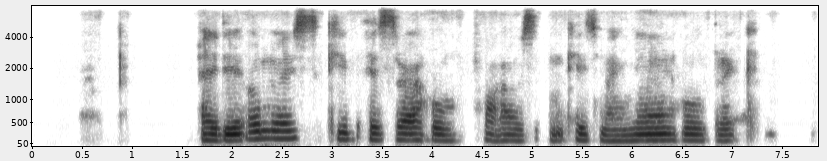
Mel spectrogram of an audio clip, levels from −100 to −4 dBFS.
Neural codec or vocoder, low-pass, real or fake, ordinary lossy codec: codec, 16 kHz, 4 kbps, FreqCodec, smaller model; 7.2 kHz; fake; Opus, 64 kbps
